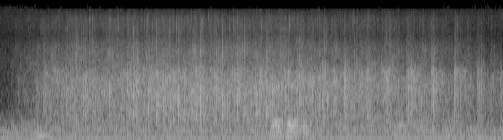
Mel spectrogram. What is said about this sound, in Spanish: a quien siempre le mandamos una ovación de pie.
